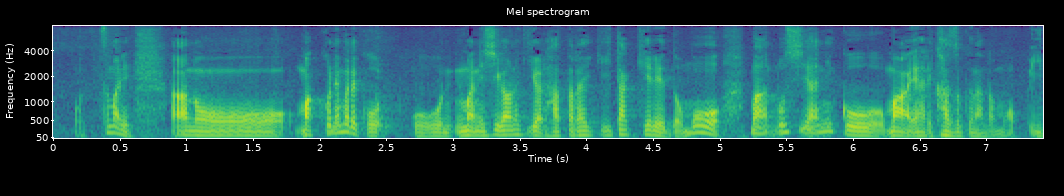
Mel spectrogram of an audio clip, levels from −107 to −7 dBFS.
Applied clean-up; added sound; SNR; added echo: none; none; none; none.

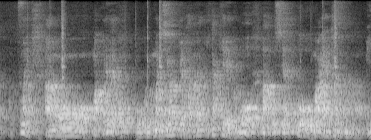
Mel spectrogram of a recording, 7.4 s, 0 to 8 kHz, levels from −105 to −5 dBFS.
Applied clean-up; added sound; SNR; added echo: none; Zipper (clothing); 18 dB; reverberation time 1.2 s.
